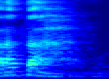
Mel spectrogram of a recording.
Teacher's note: 알았다 히읗이 탈락되겠죠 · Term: 히읗 탈락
